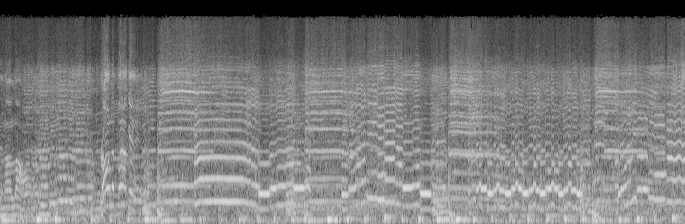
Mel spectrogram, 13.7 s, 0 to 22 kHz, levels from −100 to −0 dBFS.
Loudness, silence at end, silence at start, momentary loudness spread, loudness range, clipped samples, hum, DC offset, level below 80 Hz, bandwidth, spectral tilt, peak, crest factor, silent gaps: -19 LUFS; 0 s; 0 s; 3 LU; 1 LU; under 0.1%; none; under 0.1%; -32 dBFS; 16.5 kHz; -4 dB/octave; -6 dBFS; 12 dB; none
